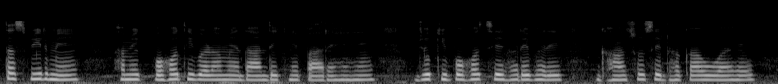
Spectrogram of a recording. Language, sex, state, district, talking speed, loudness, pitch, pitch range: Hindi, female, Bihar, Kishanganj, 160 wpm, -25 LUFS, 215 Hz, 210-230 Hz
